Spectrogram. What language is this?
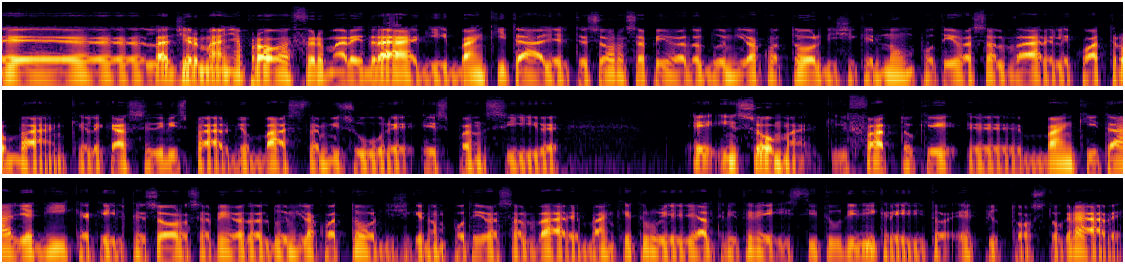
Italian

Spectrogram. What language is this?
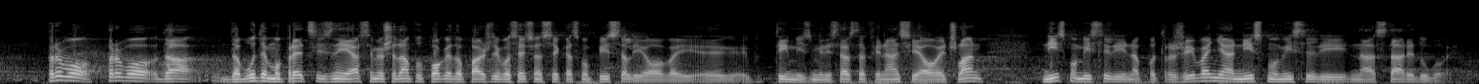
Serbian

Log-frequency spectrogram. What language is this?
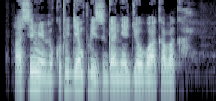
Ganda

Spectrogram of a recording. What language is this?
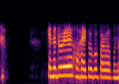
Assamese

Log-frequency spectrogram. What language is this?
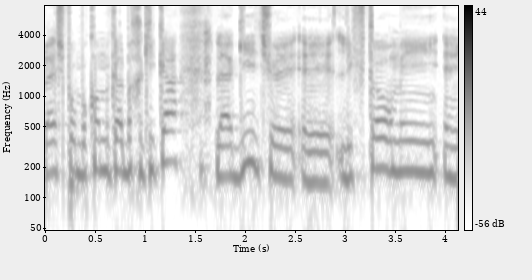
Hebrew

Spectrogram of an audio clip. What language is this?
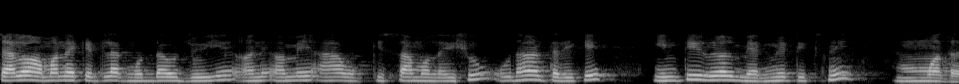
Gujarati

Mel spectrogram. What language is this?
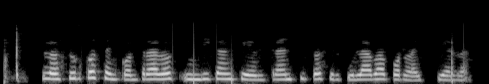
Spanish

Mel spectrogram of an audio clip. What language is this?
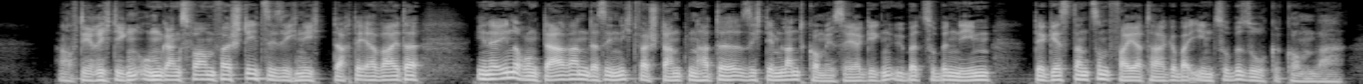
German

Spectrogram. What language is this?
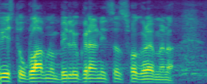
Serbian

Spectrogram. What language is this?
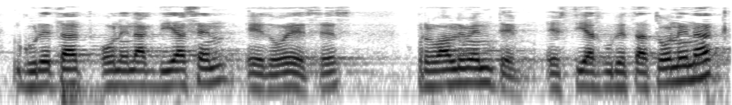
Basque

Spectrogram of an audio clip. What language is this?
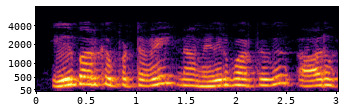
Tamil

